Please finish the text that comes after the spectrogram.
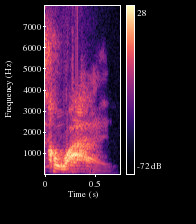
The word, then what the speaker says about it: Kawhi: It's just Kawhi. Like there's no he. Cry, it's like cry, but just with a just cry.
